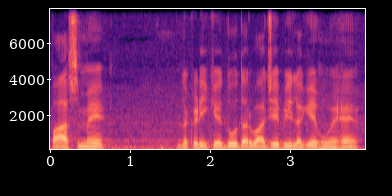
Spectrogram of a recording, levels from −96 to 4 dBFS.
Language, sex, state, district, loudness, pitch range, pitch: Hindi, male, Uttar Pradesh, Lalitpur, -14 LUFS, 120-145 Hz, 130 Hz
